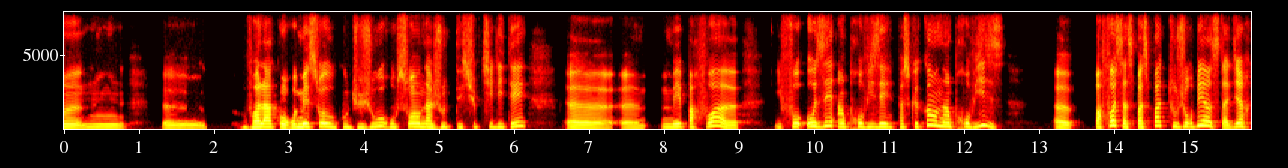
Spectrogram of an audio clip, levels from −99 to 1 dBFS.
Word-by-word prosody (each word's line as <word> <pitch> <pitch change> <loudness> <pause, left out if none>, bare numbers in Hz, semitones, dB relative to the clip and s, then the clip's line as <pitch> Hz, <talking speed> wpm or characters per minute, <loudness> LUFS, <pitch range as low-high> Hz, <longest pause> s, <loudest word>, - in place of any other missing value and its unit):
hem, 190 0 -2 0.5
heu, 175 -1 -3 0.5
voilà 205 +3 +5
qu'on 210 -3 +2
remet 205 +4 +5
soit 230 +1 +4
au 220 -3 0
goût 210 +1 -5
du 195 +2 -5
jour 225 +4 -3
ou 210 - -3
soit, 220 +2 +1
on 220 -1 +3
ajoute 205 +2 -1
des 195 -1 -6
subtilités, 215 +6 -4 0.5
heu, 170 -4 +1
hem, 165 -1 -3 0.2
mais 190 +3 +1
parfois, 220 +5 +1
heu, 180 -1 -1 0.5
il 185 - -10
faut 235 0 0
oser 255 +3 +2
improviser 220 -1 0
parce 210 -1 -5
que 230 - -3
quand 315 +7 +2
on - - +1
improvise, 235 - -1 0.7
heu, 175 -2 +1 0.3
parfois 205 +12 +4
ça 205 -11 0
se 200 - -10
passe 200 -1 +1
pas 295 +6 +1
toujours 240 -5 -4
bien 305 -2 +4
c'est-à-dire 220 +5 0
210 Hz, 150 wpm, -22 LUFS, 190-230 Hz, 0.7 s, voilà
